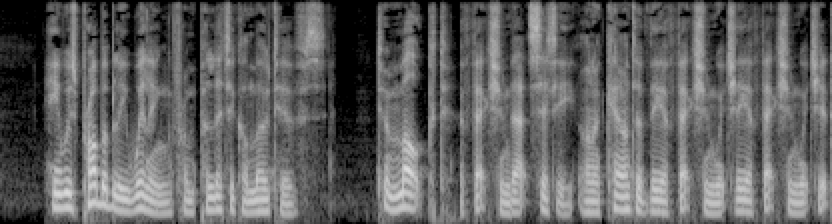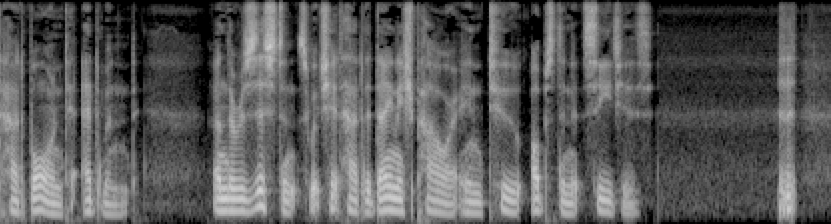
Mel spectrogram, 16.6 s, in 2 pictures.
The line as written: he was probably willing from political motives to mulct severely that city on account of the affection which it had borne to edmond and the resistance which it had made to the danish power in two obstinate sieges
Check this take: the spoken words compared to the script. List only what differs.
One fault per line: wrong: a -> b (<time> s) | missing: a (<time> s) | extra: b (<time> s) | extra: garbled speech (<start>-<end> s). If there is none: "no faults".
wrong: severely -> affection (4.6 s)
extra: the affection which (7.3 s)
missing: made to (12.0 s)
